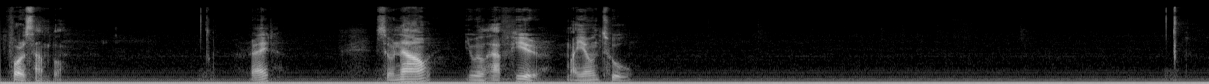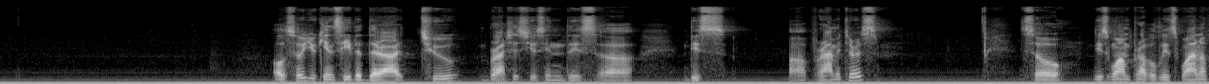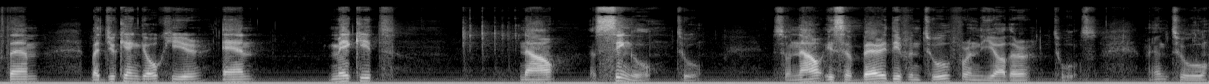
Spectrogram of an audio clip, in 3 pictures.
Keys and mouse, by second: 2.8 click, 7.4 click, 10.5 click, 20.0 click, 29.1 BackSpace, 35.2 space.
